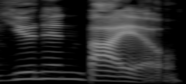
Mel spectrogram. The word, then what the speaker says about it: Yunnan Baiyao: the Yanyan Bio. Uh, Yunnan Baiyao.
